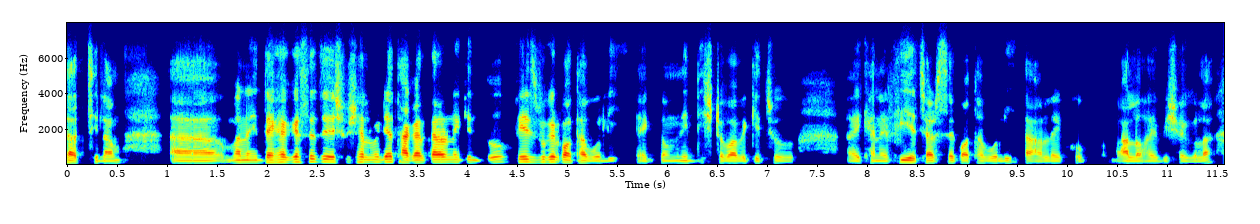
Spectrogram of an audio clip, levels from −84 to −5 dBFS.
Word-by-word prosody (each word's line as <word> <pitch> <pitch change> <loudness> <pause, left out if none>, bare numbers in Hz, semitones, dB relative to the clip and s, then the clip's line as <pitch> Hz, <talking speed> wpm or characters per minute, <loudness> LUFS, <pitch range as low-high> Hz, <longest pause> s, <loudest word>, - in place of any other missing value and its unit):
চাচ্ছিলাম। - - +1 0.6
আ - - +2 0.6
মানে 120 +1 +2 0.2
দেখা 130 +2 +6
গেছে 150 +2 +4
যে, 155 - +4 0.2
সোশ্যাল 145 -1 0
মিডিয়া 150 +1 +3
থাকার 125 -1 +8
কারণে 140 0 +7
কিন্তু 235 -1 -7 0.2
Facebook 145 -1 +2
এর 140 - -2
কথা 120 -3 +2
বলি। 110 +1 -7 0.3
একদম 105 +1 -10
নির্দিষ্টভাবে 105 0 -2
কিছু 110 - -7 0.8
এখানে 105 0 -6
ফিচার 115 -3 +2 0.2
এর 115 - -3
কথা 110 -1 -2
বলি। 110 +1 -6 0.2
তাহলে 100 +2 -2 0.2
খুব - - -12 0.4
ভালো 105 0 +2
হয় 100 0 -7
বিষয়গুলা। 95 0 -4
115 Hz, 145 wpm, -25 LUFS, 105-140 Hz, 0.8 s, থাকার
